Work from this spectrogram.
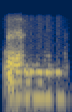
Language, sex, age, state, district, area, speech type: Manipuri, male, 45-60, Manipur, Churachandpur, urban, conversation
